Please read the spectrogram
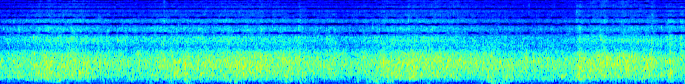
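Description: Lake water lapping and splashing in a steady, even wash.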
